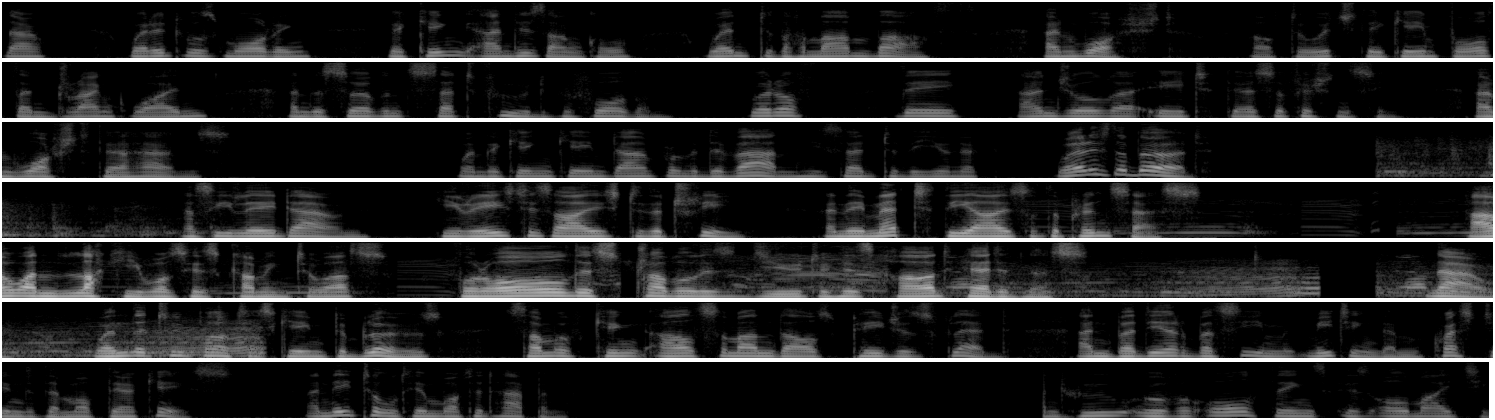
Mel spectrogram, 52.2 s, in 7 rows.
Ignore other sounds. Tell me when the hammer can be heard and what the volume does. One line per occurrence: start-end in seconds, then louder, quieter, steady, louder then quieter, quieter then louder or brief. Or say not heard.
not heard.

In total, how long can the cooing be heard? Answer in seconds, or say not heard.
2 s.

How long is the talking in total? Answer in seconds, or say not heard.
43 s.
